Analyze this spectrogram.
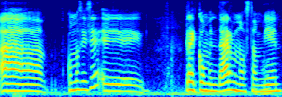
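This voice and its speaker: A normal speaking voice with fairly even intonation, on a very clean recording with a silent background. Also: woman. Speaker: band singer. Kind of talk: casual chat.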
